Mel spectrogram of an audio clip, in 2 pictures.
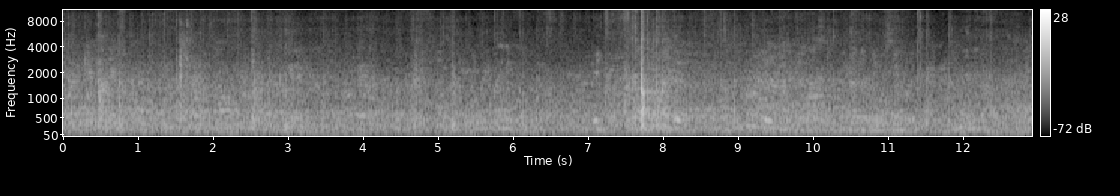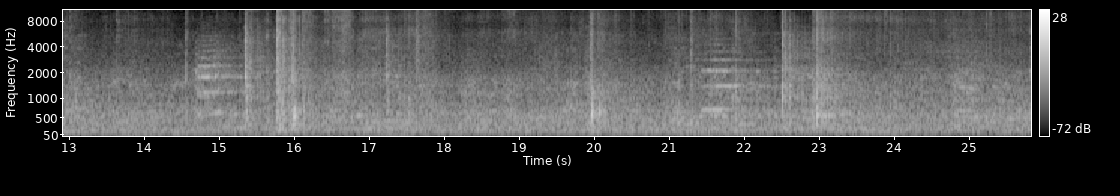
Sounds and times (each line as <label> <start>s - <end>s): skaters 0.0s - 25.8s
